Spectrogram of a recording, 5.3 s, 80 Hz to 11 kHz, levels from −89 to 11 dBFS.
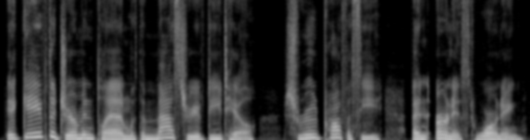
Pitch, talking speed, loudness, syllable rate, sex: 235 Hz, 170 wpm, -17 LUFS, 5.1 syllables/s, female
